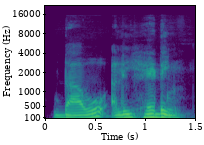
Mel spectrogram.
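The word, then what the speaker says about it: दाओजली हेडिंग: तो दाओ अली, इसको जो इसका सही स्पेलिंग है, ये दावो होता है, दाऊद नहीं, दावो अली हेडिंग पुरास्थल था।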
